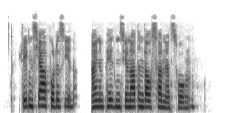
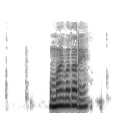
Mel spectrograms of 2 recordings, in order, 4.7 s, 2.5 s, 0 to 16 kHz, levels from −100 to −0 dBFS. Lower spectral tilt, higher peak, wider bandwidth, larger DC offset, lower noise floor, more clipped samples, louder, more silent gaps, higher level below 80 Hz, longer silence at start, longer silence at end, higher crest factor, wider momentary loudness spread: second, -5.5 dB/octave vs -8.5 dB/octave; about the same, -2 dBFS vs -4 dBFS; first, 9.4 kHz vs 5 kHz; neither; first, under -90 dBFS vs -66 dBFS; neither; second, -20 LUFS vs -16 LUFS; neither; first, -66 dBFS vs -72 dBFS; second, 0.45 s vs 1 s; about the same, 0.8 s vs 0.8 s; about the same, 18 dB vs 16 dB; about the same, 12 LU vs 12 LU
